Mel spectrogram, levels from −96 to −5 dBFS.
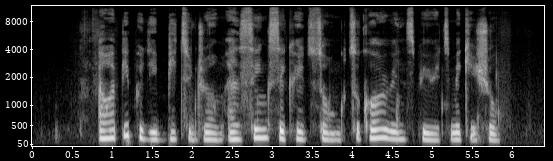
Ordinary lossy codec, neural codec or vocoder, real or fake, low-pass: none; vocoder, 24 kHz, 100 mel bands, Vocos; fake; none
